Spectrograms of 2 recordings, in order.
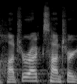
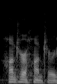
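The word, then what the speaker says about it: Hunter × Hunter: Um uh so like the new ones are the invincible game, the Hunter X Hunter game, Hunter Hunter, excuse me. You don't pronounce the X.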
